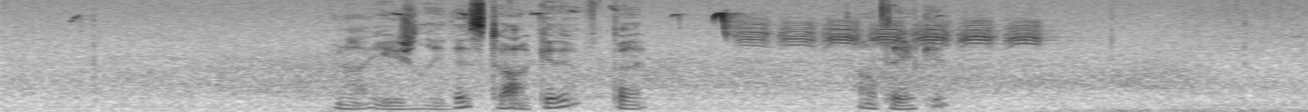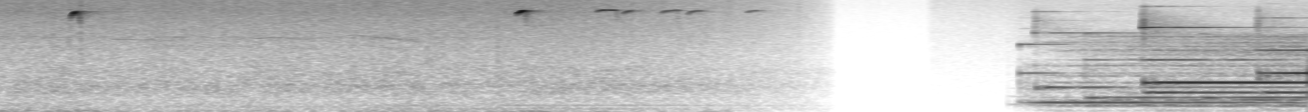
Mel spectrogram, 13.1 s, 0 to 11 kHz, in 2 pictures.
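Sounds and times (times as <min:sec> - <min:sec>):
high bird notes: 0:01.9 - 0:05.3.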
